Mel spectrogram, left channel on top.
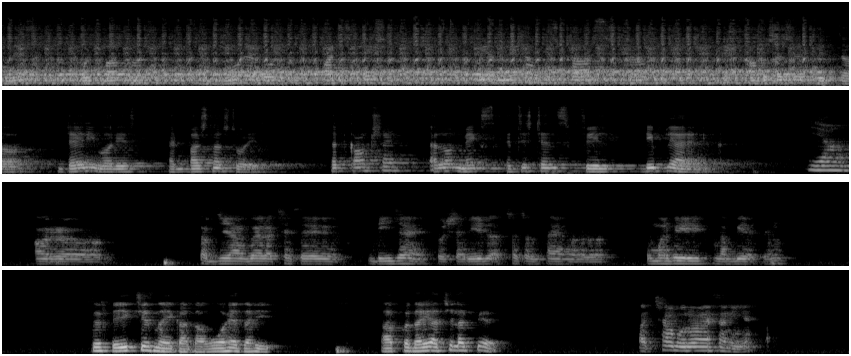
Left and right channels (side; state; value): both; different; correlation 0.00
